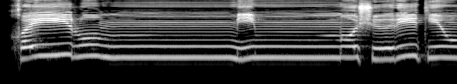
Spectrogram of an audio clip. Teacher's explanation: را کے اوپر تنوین ہے اور تنوین کے بعد میم آ رہا ہے، اور میم جو ہے حروف یرملون میں سے ہے، تو یہاں پر ادغام ہوگا اور ہم یہاں غنّہ کریں گے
